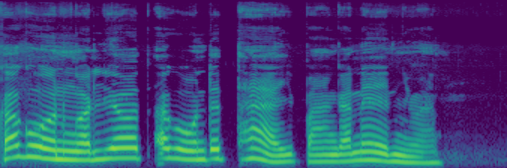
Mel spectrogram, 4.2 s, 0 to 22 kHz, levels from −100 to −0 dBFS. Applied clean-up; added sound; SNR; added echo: none; none; none; none.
